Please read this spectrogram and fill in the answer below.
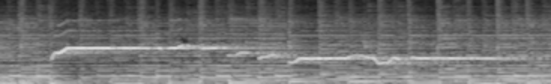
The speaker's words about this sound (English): Grandma whistling, what a friend we have in Jesus.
